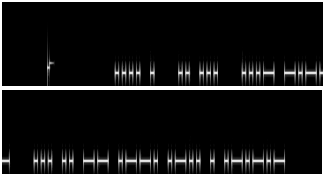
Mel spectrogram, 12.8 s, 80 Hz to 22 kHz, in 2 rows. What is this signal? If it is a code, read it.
Morse code, heard as a keyed tone, about 17 wpm, 700 Hz. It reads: HE IS VY SIMPLE.
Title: Sentences from Top 400 Words and Abbreviations 17wpm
